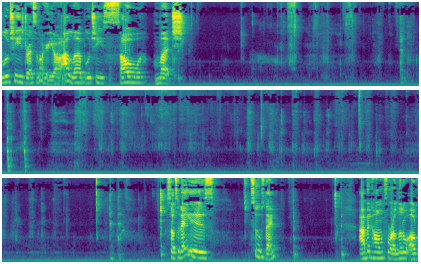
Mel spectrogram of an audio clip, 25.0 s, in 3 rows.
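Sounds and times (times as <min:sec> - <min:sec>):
steady low hum: 0:00.0 - 0:25.0
person chewing crunchy lettuce: 0:03.7 - 0:19.9.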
